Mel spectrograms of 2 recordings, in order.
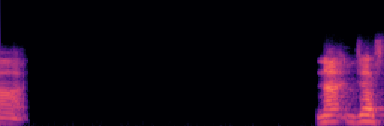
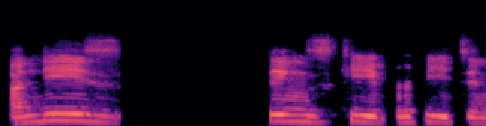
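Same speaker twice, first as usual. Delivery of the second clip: ordinary delivery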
